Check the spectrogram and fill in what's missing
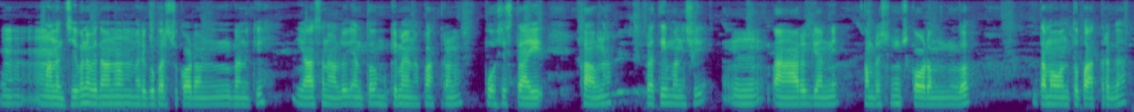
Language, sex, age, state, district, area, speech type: Telugu, male, 30-45, Andhra Pradesh, Anakapalli, rural, spontaneous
